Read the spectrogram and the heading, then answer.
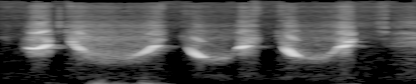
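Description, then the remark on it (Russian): A person whistles a quick trill imitating a nightingale, a series of swooping up-and-down notes in close succession, clear, with no talking. “В ответ он начинает чирикать,”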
